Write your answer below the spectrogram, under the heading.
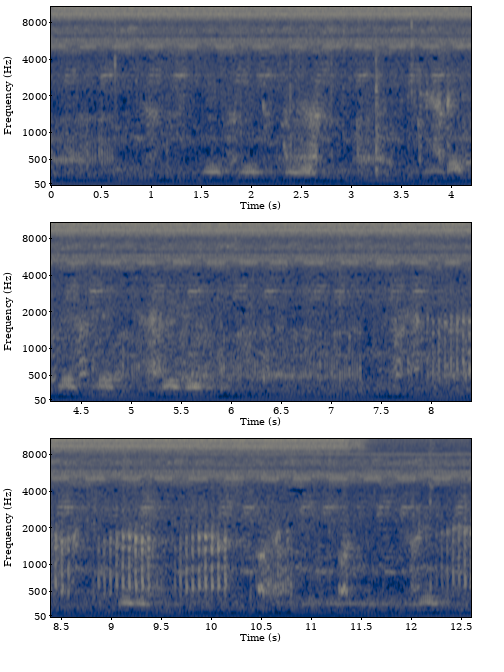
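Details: Many frogs croak together in a dense, busy chorus, with rapid rattling croaks overlapping for the whole stretch and a constant shrill insect hiss above. The insect hiss briefly drops away near the end.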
